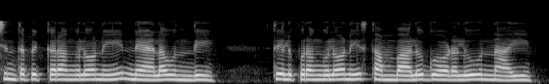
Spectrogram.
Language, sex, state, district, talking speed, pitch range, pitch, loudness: Telugu, female, Telangana, Hyderabad, 100 wpm, 215-235 Hz, 225 Hz, -13 LUFS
